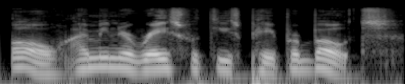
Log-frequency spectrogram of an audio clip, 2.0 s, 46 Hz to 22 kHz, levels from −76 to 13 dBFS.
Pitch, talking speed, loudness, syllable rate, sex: 130 Hz, 265 wpm, -17 LUFS, 6.0 syllables/s, male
